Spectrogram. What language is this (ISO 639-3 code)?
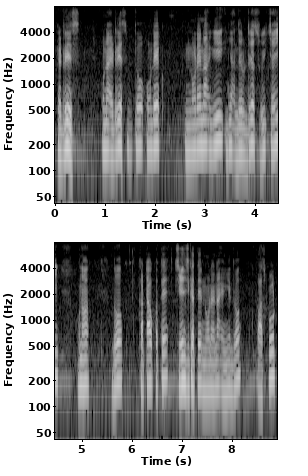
sat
